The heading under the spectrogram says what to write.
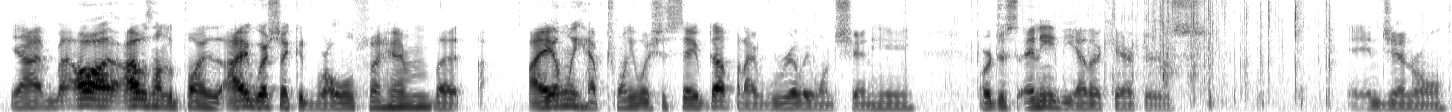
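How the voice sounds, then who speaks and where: A man's voice: medium pitch, steady tone, brisk, a bit bright. A man live-streaming a game with casual, rambling, chatty commentary.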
